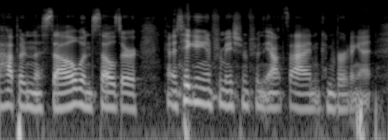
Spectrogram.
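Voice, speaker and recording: Very fast speech from a woman, with noticeable background noise behind it. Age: 40s. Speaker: professor. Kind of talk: interview.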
